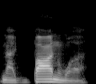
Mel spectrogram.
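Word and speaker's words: Magbanua: Magan by the way her name is mag ban that's how you pronounce it um and he bumps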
